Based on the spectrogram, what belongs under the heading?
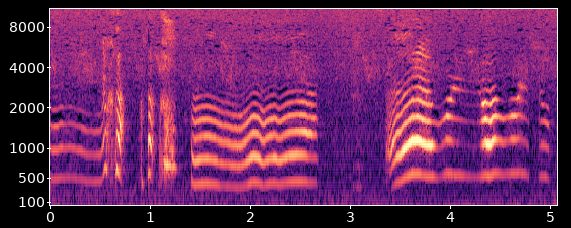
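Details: Myna raised alongside a little baby boy copies a human baby's crying: long wavering, nasal wails broken by short squeaky yelps, sounding much like an infant sobbing indoors.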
